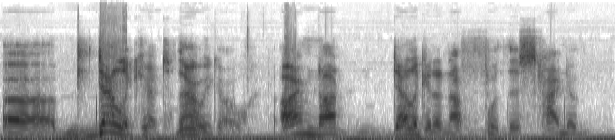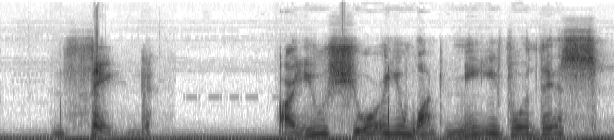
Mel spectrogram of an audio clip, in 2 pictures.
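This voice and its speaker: A man's put-on character voice at a very slow pace, broken by long, frequent pauses, over clear background noise. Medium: actual play. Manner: gruff, blunt, brooding.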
